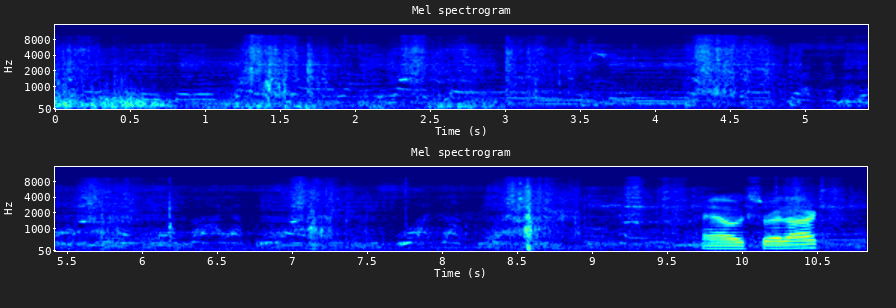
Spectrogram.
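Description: A trampoline's springs creak and thump as a person bounces.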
